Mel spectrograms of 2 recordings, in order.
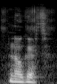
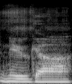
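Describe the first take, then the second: First: It begins with a short 'nug' sound. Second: It begins with a long 'noo' sound. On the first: This is how it is said in Northern England. "where I grew up, you pronounce it nugget" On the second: This is how most other people say it. "I know everyone else calls it nougat"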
